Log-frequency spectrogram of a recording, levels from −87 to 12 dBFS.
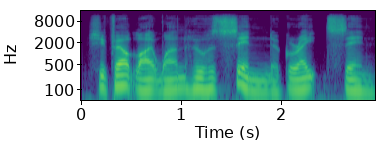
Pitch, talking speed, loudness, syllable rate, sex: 100 Hz, 205 wpm, -18 LUFS, 4.2 syllables/s, male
